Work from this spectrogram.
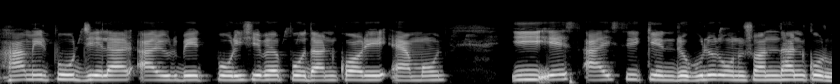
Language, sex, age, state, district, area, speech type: Bengali, female, 18-30, West Bengal, North 24 Parganas, rural, read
